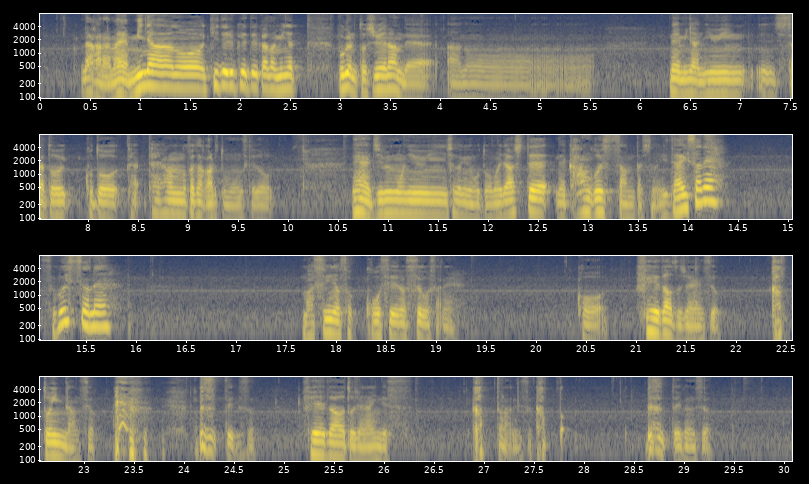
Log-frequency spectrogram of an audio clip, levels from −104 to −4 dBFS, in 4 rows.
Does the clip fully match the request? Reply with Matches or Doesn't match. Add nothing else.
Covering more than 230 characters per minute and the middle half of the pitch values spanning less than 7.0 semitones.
Matches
